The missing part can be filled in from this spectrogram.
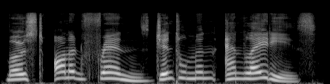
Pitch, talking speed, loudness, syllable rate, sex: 240 Hz, 110 wpm, -18 LUFS, 3.7 syllables/s, female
